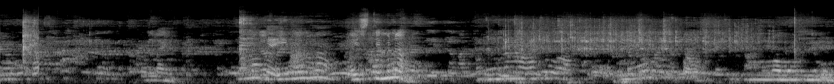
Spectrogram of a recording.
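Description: Men and women chat casually close by, amid a murmur of other voices.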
